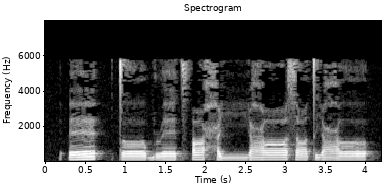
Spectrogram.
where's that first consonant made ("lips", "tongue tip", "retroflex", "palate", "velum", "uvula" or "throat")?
throat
